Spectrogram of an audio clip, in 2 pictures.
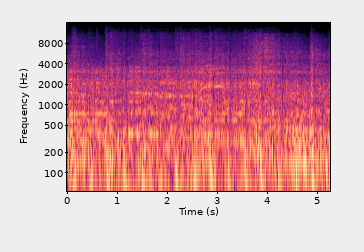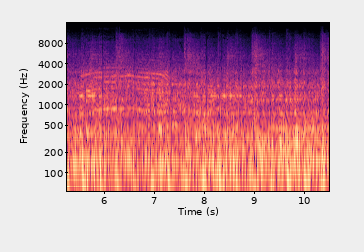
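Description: Indie rock band playing live at full volume through a concert PA: electric guitar, bass and drums, with steady drum hits.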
